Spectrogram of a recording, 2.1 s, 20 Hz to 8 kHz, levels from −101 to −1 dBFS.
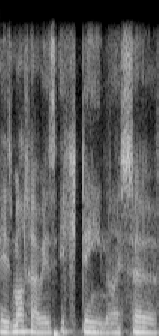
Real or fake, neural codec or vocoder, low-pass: real; none; 7.2 kHz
